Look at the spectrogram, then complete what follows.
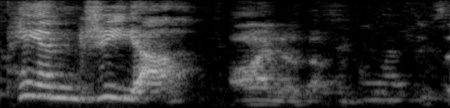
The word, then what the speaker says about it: Pangaea: It's pronounced Pangaea.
